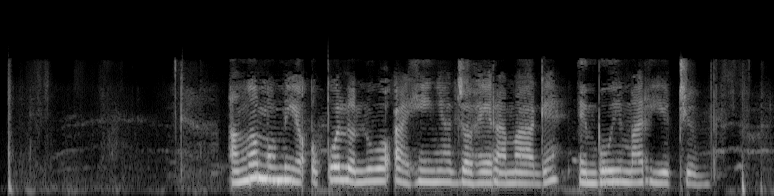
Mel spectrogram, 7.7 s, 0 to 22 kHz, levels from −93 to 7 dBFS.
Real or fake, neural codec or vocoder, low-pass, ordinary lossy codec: fake; codec, 16 kHz, 2 kbps, X-Codec, HuBERT features, trained on general audio; 7.2 kHz; AAC, 32 kbps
